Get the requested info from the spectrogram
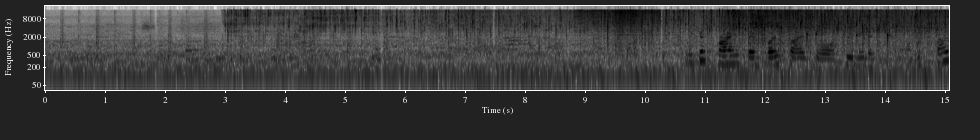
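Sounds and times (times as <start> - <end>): hot oil sizzling and crackling: 3.0 - 15.0.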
